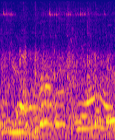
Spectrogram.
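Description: Several people's voices talking indistinctly, with a couple of faint knocks.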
